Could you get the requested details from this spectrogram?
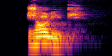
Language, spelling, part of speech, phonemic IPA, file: French, Jean-Luc, proper noun, /ʒɑ̃.lyk/, LL-Q150 (fra)-Jean-Luc.wav
- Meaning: a male given name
